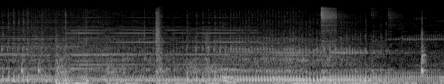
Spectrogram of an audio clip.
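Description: A motor engine running and revving, its pitch shifting early on and its level building to a peak about three seconds in before dropping away near the end.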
